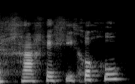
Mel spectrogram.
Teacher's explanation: esta H, que es la llamada H aspirada, que es el sonido que nosotros usamos para la J en realidad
